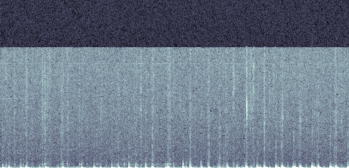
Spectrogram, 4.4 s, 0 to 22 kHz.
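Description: Fingertips and nails tap quickly on a small rounded black smart speaker with a fabric mesh cover. About 27 short, dull, low thumps come in a fast, somewhat uneven run and grow a little louder toward the end. Each one stops almost at once with no ring.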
